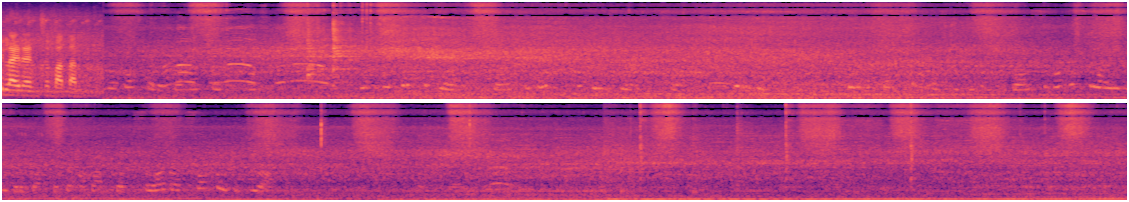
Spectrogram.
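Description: A large bus engine rumbles as the bus slowly drives past.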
